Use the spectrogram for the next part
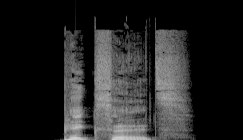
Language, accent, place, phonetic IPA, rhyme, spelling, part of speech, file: German, Germany, Berlin, [ˈpɪksl̩s], -ɪksl̩s, Pixels, noun, De-Pixels.ogg
- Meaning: genitive singular of Pixel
